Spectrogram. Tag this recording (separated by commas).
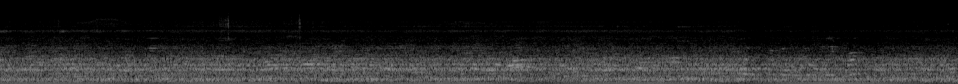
Speech, Vehicle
